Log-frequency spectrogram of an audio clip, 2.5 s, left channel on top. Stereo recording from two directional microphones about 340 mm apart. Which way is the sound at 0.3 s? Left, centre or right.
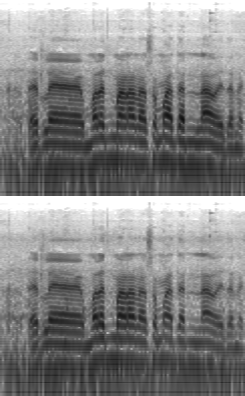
Centre.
